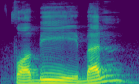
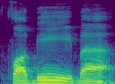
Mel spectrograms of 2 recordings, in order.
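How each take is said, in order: First: The word ends with an n sound. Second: The word ends with a long a vowel. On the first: The reading continues without stopping. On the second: The reader stops on this word.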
